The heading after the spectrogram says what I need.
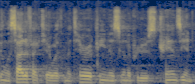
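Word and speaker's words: metyrapone: Metirapine, no, it's metirapine. Metirapine is how it's pronounced.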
